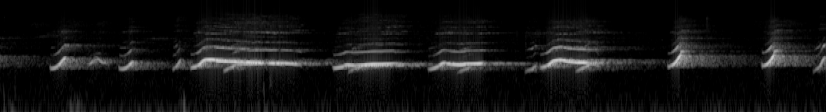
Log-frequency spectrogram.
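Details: Chimpanzee calling in a jungle setting: a run of loud, harmonic hoots that rise and break into rough, screamy peaks, about eight bursts in quick succession, with short pauses between them.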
